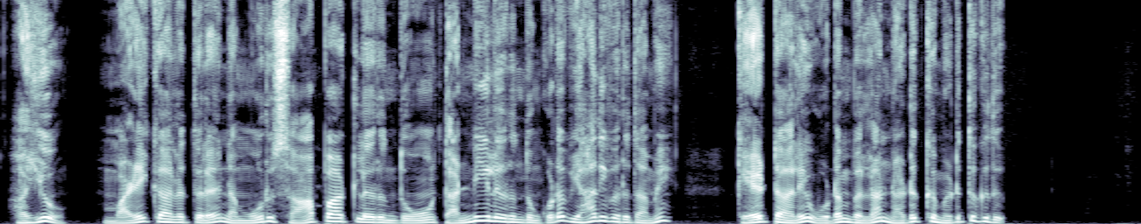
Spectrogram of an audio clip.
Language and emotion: Tamil, fearful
